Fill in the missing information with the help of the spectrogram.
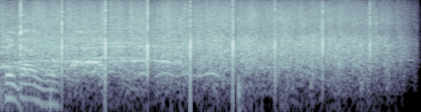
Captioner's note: cheers and applause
